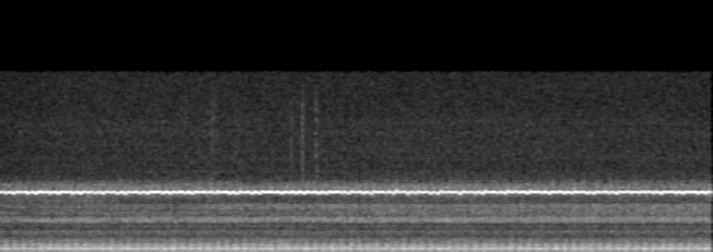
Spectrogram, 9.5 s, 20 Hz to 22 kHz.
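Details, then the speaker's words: Atari 65XE with XC12 tape drive loading a just-saved program: a steady high tone over hiss plays back very faintly and never swells into strong loading data; the Atari does nothing and the load fails. "so the noise was there it was quiet and the Atari hasn't done anything so that is the problem that I've got with this tape unit"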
